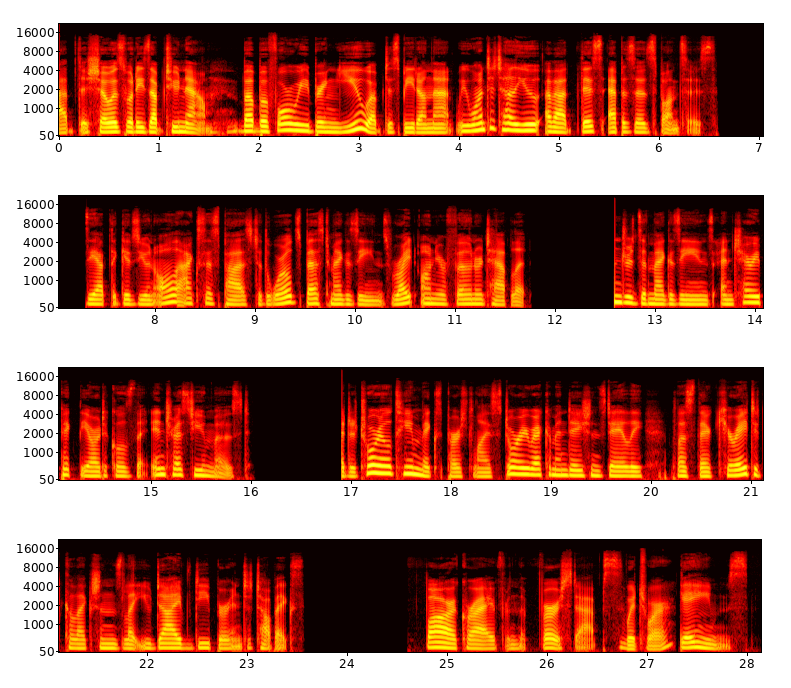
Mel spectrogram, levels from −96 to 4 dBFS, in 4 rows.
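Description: Clipped start after a pause hits this speech recording at 6.89 to 7.31 s, 12.12 to 12.60 s, 16.41 to 16.91 s and 24.18 to 24.61 s. Each follows a short silence of 0.37 to 0.69 s, after which the output device has dropped into an idle state and needs time to wake and resynchronise. Roughly 0.42 to 0.50 s of each returning phrase is swallowed, so speech bursts in abruptly, missing its opening sounds.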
